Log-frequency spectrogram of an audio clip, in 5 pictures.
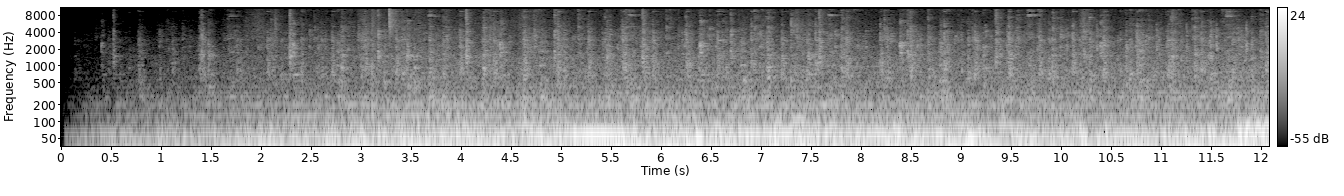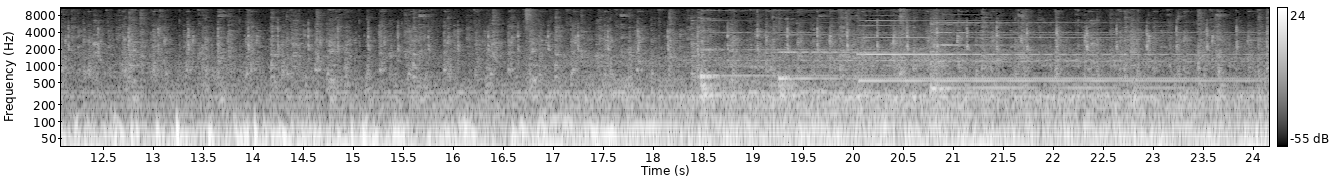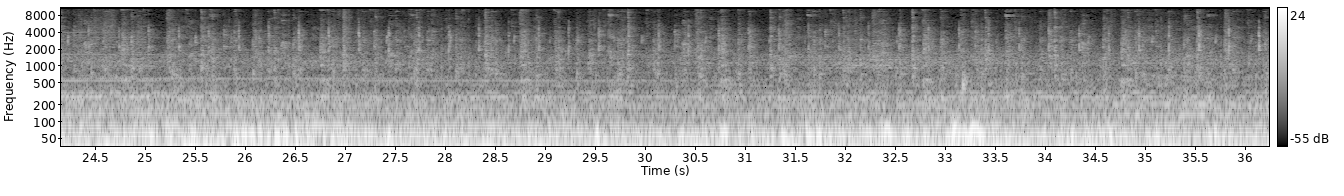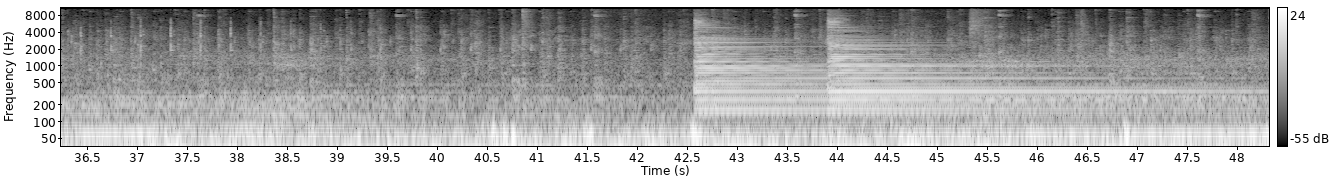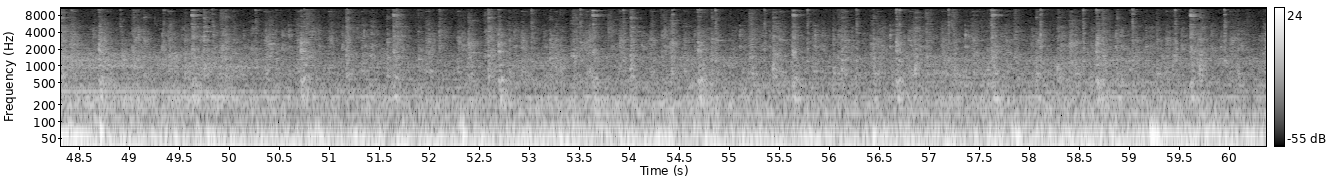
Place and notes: The antique clock repair shop in Carrick on Shannon is full of wonderful sounds. I wish I could have spent hours there.
Co. Leitrim, Ireland, 11 December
